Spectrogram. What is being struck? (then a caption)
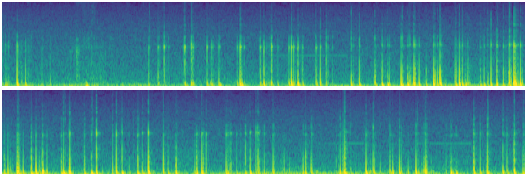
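Clear plastic face cleansing brush. Long painted fingernails scratch and tap a palm-sized, transparent plastic face cleansing brush with a fine grid pattern and a ridged rim. Quick, irregular clicks and soft scratching patter run continuously at a low level, each tap dull, short and clipped. The sound is weighted toward the low end with almost no bright content.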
